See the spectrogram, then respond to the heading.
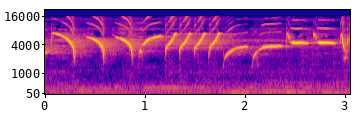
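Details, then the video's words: Strong canary song for training: loud down-slurred whistles, a quick burst of rising notes, then steady upward sweeps and a clear held tone, all high-pitched and rhythmic. "Canary's Most Powerful Song For Training"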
